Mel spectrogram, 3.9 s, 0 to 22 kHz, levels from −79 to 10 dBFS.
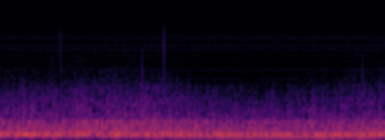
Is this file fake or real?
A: real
